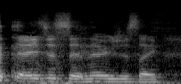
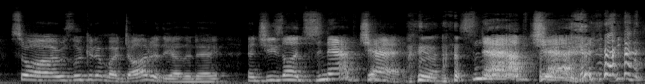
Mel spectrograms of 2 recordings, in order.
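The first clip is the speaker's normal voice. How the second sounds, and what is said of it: Screaming imitation of another person's voice. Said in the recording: “Just screaming into the microphone ... That's my Louis impression. Just screaming.”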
